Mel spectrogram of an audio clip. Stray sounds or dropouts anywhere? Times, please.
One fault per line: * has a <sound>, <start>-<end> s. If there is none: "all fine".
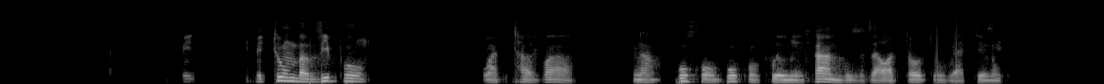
all fine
